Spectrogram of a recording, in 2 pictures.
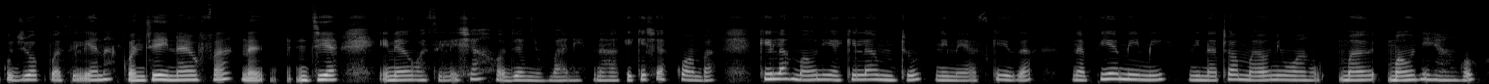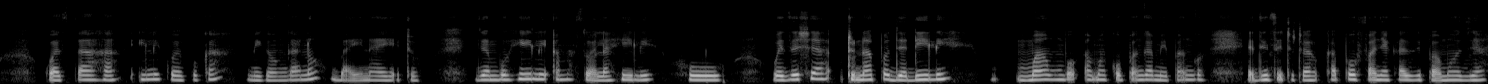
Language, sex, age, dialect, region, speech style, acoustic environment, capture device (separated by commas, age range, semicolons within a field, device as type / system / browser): Swahili, female, 25-34, Kenya - Nairobi Sheng-influenced, Kenya, relaxed, nature, mobile / Linux / Chrome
